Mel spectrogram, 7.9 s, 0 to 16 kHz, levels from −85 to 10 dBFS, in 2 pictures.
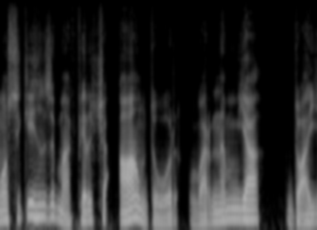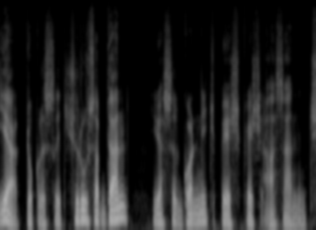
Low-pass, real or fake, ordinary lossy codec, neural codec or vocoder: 14.4 kHz; fake; Opus, 64 kbps; autoencoder, 48 kHz, 32 numbers a frame, DAC-VAE, trained on Japanese speech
